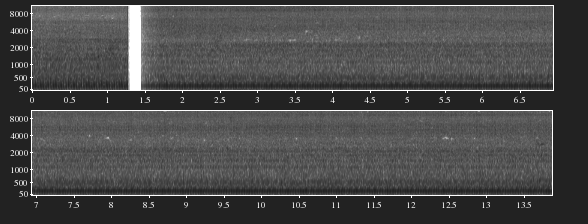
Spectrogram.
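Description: Engine running at a steady speed, a constant drone, with a brief cut-out about a second in.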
